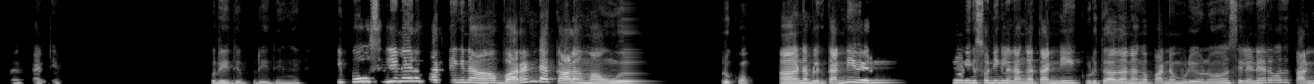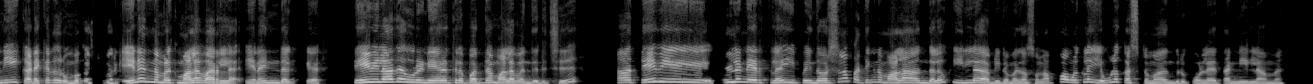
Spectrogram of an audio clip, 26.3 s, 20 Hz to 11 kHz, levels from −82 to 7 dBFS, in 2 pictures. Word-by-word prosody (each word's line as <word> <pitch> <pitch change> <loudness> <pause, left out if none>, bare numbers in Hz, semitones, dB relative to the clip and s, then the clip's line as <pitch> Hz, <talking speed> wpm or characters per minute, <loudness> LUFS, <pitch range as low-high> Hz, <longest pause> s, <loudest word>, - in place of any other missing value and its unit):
அ, - - -11 0.2
கண்டிப்பா. 195 +1 -13 1.5
புரியுது, 215 -2 -2
புரியுதுங்க. 180 -1 -7 0.5
இப்போ 370 +5 0 0.2
சில 395 +1 +3
நேரம் 435 -2 +2
பார்த்தீங்கன்னா, 305 -2 +2 0.3
வறண்ட 355 - +6 0.2
காலமாவும் 230 -3 +5 1.0
இருக்கும். 190 0 -4 0.3
அ - - +6 0.2
நம்பளுக்கு 230 -1 +3
தண்ணி 265 +7 +2
வேணும் 270 0 +4 0.7
நீங்க 255 -1 +1
சொன்னீங்கல்ல 255 -2 +1
நாங்க 230 -1 +2
தண்ணி 230 +2 +3 0.2
குடுத்தா 240 -1 -2
தான் 230 +1 +2
நாங்க 230 -2 -1
பண்ண 210 0 -2
முடியும்ன்னும். 205 +3 -3
சில 235 -2 -2
நேரம் 285 +3 -3
வந்து 295 0 -9
தண்ணியே 260 +8 -2
கெடைக்கிறது 245 +2 +1
ரொம்ப 235 +2 -2
கஷ்டமா 230 0 -9
இருக்கு. 220 +3 0
ஏன்னா, 410 - +2
நம்மளுக்கு 285 -4 0
மழை 250 +4 +5
வரல்லை. 225 0 +2 0.2
ஏன்னா, 235 - -1
இந்த 225 -1 -1 0.2
க் - - -9
ய 200 - -2 0.4
தேவையில்லாத 345 +4 +4
ஒரு 305 -1 0
நேரத்தில 270 0 +1
பார்த்து 245 +2 -1
தான் 285 -3 -1
மழை 235 +1 +3
வந்துருச்சு. 220 0 -6 0.6
ஆ - - -2 0.2
தேவையே 375 +2 +1 0.5
உள்ள 350 +3 +1
நேரத்தில, 285 -5 0
இப்ப 260 0 -9
இந்த 255 0 -2
வருஷம்ல்லாம் 385 +11 -7
பார்த்தீங்கன்னா, 310 -1 -8
மழை 255 +4 +1
அந்த 245 -2 -3
அளவுக்கு 295 +2 -6
இல்லை." 270 0 -1
அப்படீன்ற 215 -1 -6
மாதிரி 200 +2 -5
தான் 220 0 -10
சொல்லலாம். 200 -1 -8
அப்போ 355 - -3
அவங்களுக்கெல்லாம் 315 -2 -5
எவ்வளோ 340 +7 -6
கஷ்டமா 230 -3 -6
இருந்திருக்கும்ல்ல, 190 -2 -7
தண்ணி 195 +1 -5
இல்லாம? 180 -1 -6
அப்ப 185 - -46
245 Hz, 160 wpm, -22 LUFS, 220-290 Hz, 1.5 s, வறண்ட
